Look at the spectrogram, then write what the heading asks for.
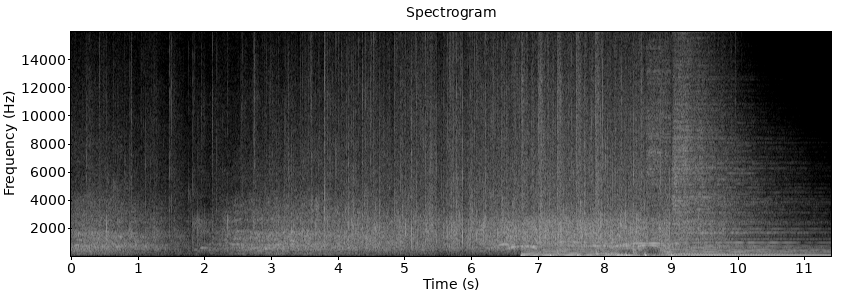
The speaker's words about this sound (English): Round of applause.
